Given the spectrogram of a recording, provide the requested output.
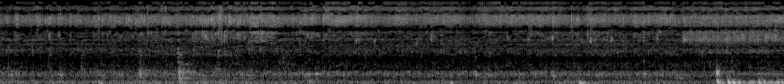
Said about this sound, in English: I'm just going to run some water in here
